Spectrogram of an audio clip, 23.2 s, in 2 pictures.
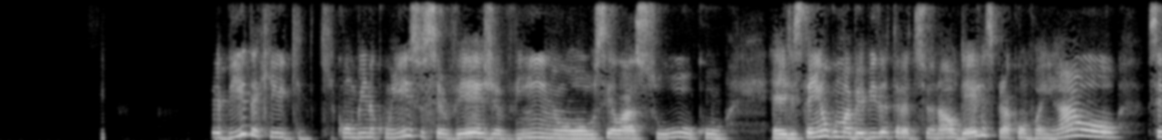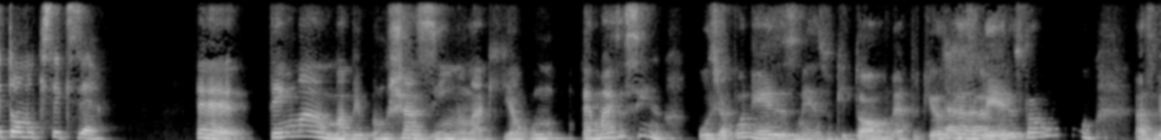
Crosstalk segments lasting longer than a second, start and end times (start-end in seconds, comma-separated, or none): none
